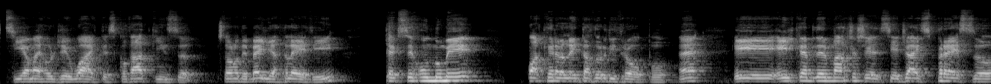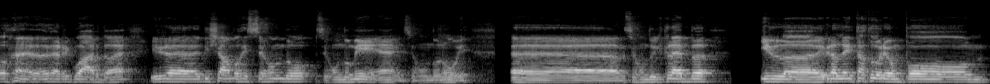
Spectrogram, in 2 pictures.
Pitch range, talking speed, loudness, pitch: 115-145 Hz, 165 wpm, -20 LUFS, 130 Hz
